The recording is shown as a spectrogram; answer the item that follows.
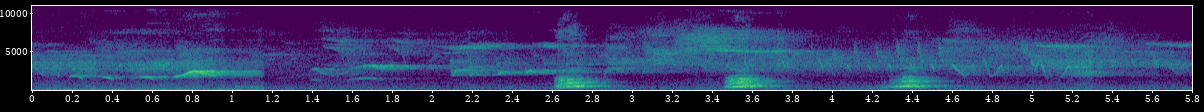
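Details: Energetic dogs playing in a meadow bark three times, about once per second, after rising whistled bird notes and soft outdoor noise.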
